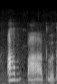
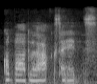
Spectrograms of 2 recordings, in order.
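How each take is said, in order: First: High, voiced comic admission; high-pitched confession. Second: High, squeaky whispered confession; stage whisper. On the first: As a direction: own up aloud in a high voice. Repeats the confession aloud. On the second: Acted. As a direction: whisper it as a sheepish aside. Confides, then repeats it aloud.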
